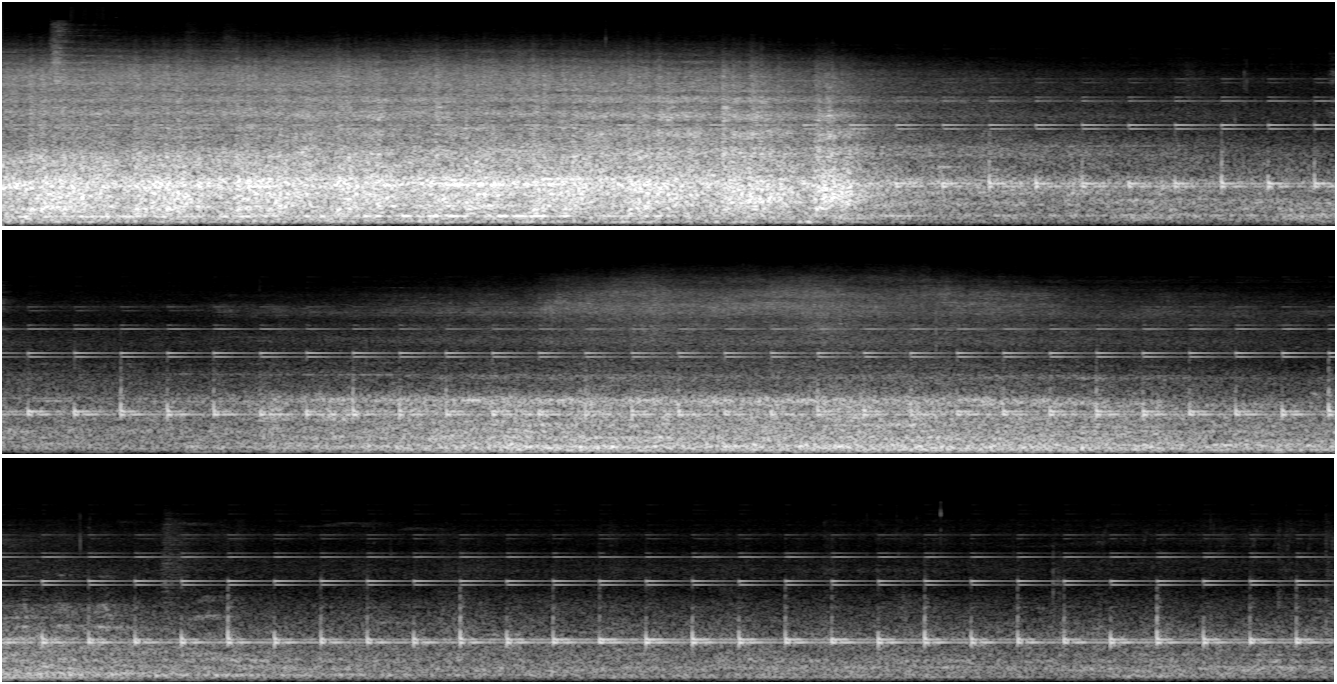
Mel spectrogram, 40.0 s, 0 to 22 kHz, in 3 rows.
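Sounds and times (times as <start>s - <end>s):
train running over crossing: 0.0s - 39.9s
electronic crossing warning bell: 9.0s - 39.9s
broad rushing noise: 16.1s - 26.7s.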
